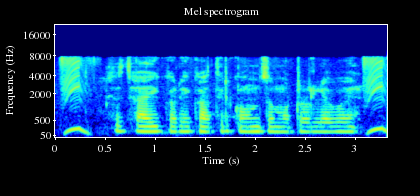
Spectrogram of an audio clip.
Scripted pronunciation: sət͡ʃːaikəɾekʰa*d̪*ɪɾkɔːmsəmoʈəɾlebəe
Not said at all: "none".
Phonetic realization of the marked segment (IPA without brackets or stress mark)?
t̪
